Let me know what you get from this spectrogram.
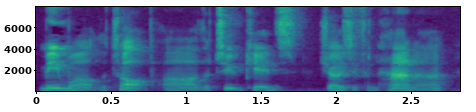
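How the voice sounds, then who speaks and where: A man's voice: mid-range voice, a little fast, pushed and bright. A man giving a casual, unscripted game master's recap, telling it in a rambling, enthusiastic way and often correcting himself.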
